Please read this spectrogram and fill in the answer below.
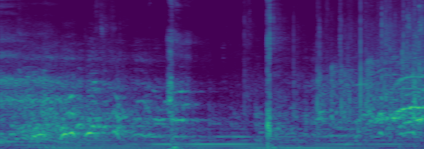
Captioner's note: laughs; audience applauds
